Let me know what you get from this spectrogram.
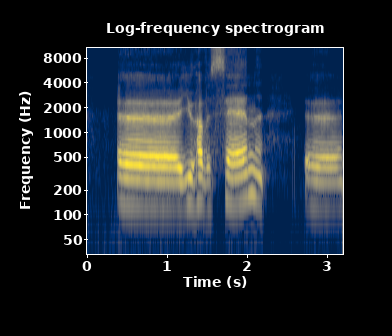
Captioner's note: speaking French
